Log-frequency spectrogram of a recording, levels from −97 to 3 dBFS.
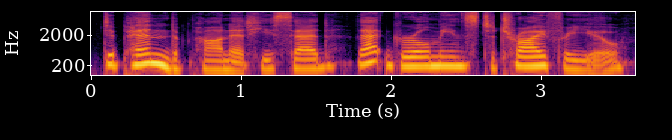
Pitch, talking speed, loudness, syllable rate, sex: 190 Hz, 200 wpm, -17 LUFS, 4.1 syllables/s, female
